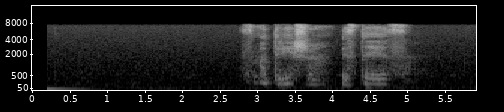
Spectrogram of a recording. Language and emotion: Russian, sad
